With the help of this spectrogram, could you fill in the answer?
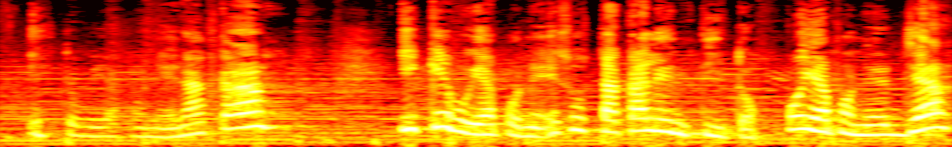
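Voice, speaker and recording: A woman speaks with a high pitch. Faint music plays in the background. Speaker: TV cooking show host. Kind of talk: tutorial. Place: studio. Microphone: lapel.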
